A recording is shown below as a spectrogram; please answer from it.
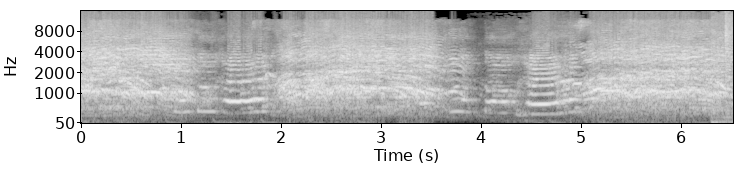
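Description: A crowd of schoolchildren shouting together in loud bursts, a chant led by a single voice. The lone voice calls out twice, about a second in and again past four seconds, and the children shout back each time.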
